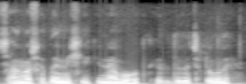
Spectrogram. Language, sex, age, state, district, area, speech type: Odia, male, 18-30, Odisha, Malkangiri, urban, spontaneous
